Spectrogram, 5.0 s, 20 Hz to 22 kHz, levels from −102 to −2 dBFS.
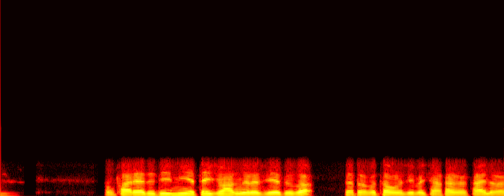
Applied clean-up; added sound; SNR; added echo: none; none; none; none.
